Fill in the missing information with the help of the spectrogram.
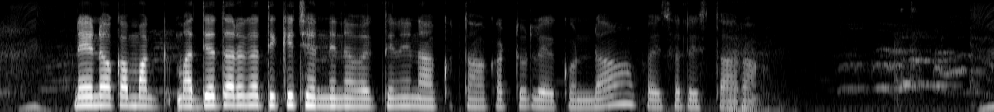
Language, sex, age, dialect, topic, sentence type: Telugu, female, 25-30, Telangana, banking, question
